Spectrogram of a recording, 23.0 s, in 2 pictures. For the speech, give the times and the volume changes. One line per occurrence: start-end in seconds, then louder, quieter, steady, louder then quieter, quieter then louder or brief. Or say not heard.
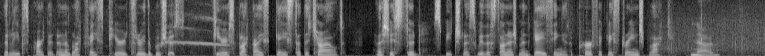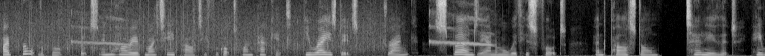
0.1-22.9 steady.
